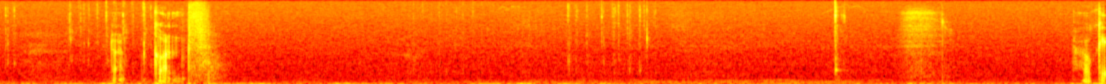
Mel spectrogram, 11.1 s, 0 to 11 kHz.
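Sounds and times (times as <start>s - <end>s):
low steady hum: 0.0s - 11.0s
keyboard keys clicking: 5.7s - 6.6s, 8.3s - 8.5s.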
